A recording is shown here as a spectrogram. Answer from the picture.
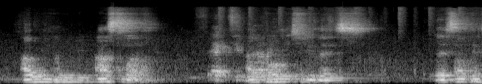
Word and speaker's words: ASMAS: Shall we take pronouncing? Asmas. Asmas.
